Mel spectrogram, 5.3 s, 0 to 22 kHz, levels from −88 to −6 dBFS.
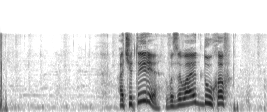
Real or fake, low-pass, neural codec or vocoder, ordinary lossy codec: real; 7.2 kHz; none; none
